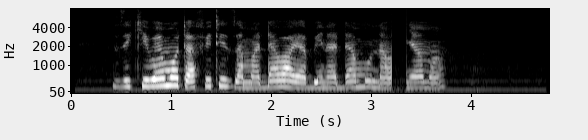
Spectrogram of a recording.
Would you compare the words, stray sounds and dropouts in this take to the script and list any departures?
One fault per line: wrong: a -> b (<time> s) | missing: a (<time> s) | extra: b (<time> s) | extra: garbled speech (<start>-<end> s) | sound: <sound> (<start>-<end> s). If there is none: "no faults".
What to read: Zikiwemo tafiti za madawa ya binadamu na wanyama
sound: dropout (3.2-3.4 s)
